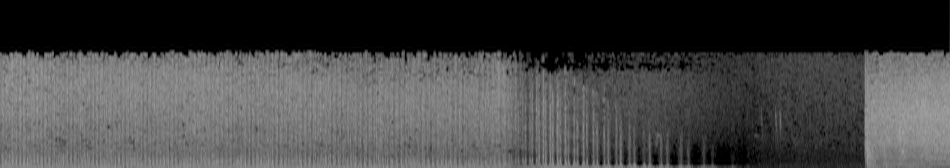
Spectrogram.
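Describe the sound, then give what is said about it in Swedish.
A helicopter comes in to land, its loud sustained engine-and-rotor roar giving way to a rhythmic blade thumping that slows and fades to near silence, before a voice begins at the very end. “det är ingen fat, det är en helikopter.”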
